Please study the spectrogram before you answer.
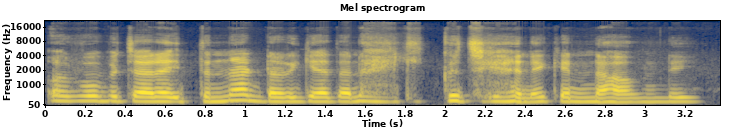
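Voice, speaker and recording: A woman's voice: mid-range voice, little pitch movement, normal speed, warm tone, no echo. A woman retelling a fan-fiction story in a chatty, casual way with many fillers.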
